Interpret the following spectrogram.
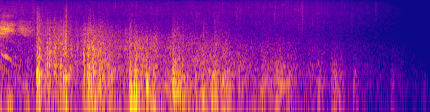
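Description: Thunderstorm: heavy rain with rolling thunder and several sharp cracks in the first half, fading out to silence over the last two seconds.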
